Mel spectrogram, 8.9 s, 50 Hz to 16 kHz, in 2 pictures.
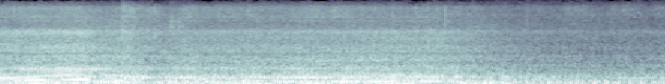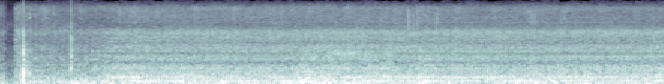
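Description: Honda CBR150R's single-cylinder engine running through its stock exhaust at low speed. The note falls as the bike slows in the first half-second and sags quieter a few seconds in. A single sharp click comes about halfway through, and then the engine picks up and holds a steady note.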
